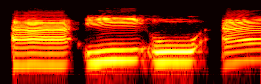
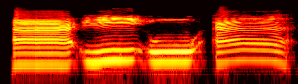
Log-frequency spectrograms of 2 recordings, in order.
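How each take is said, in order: Both takes have the same delivery.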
